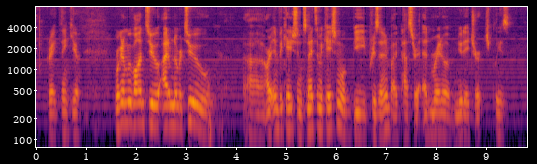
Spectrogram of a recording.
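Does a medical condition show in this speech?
No.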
